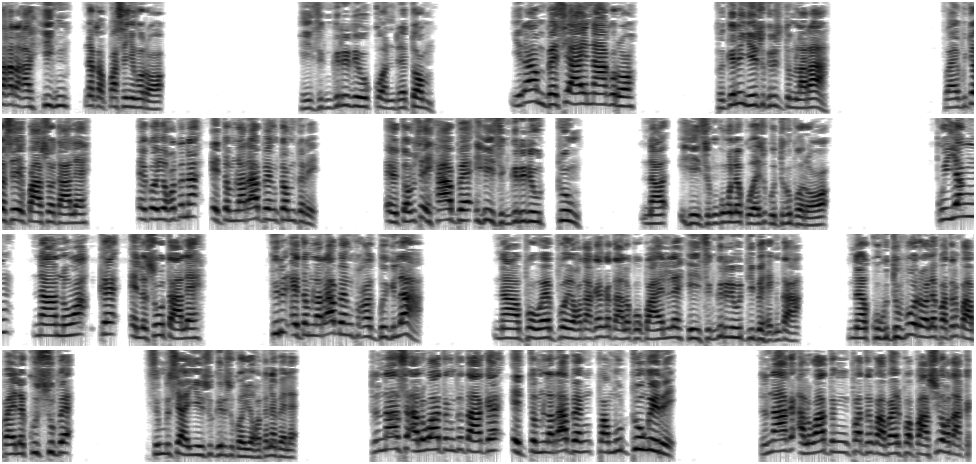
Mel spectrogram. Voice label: good news, kabiye bible

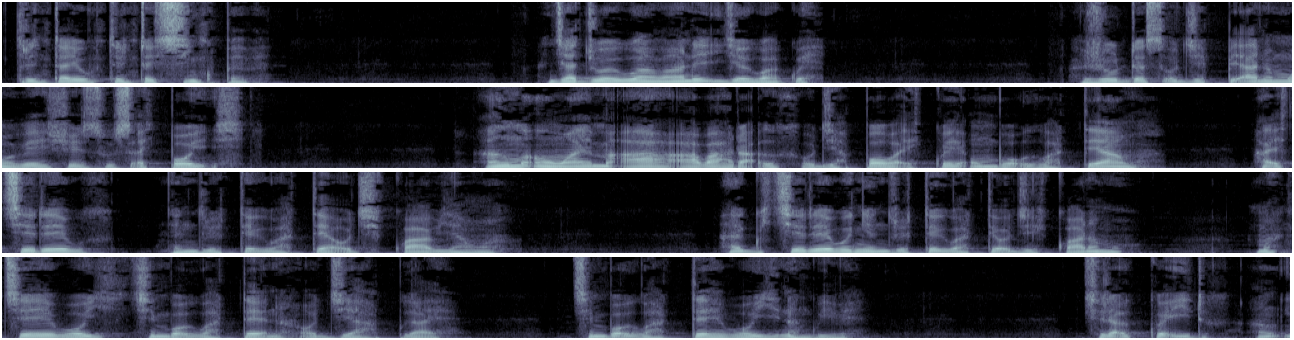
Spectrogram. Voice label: john guarani mbya, bible

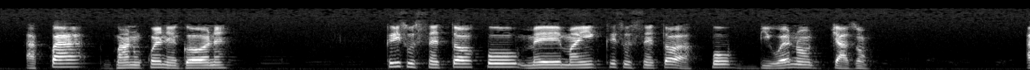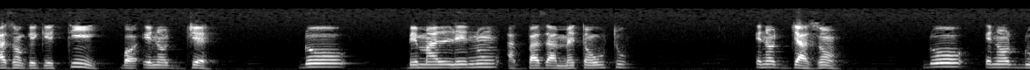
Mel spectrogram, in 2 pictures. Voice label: good news, fon fongbe bible drama

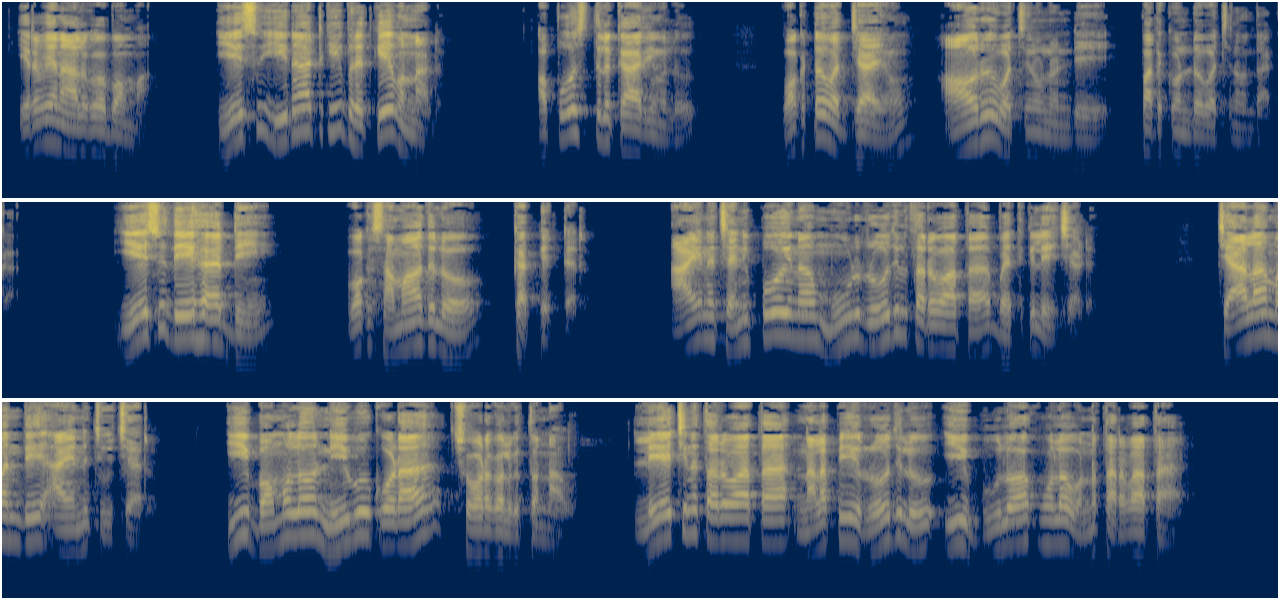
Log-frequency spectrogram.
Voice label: telugu bangladesh; mighty men of god

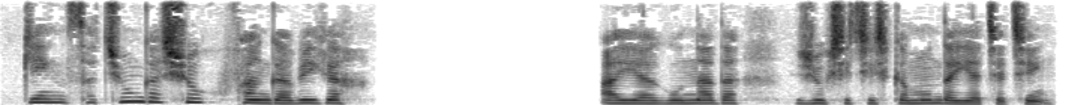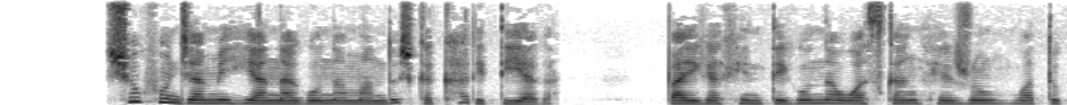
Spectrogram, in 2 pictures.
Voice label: good news quichua de salasaca

